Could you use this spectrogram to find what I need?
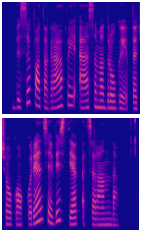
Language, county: Lithuanian, Klaipėda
